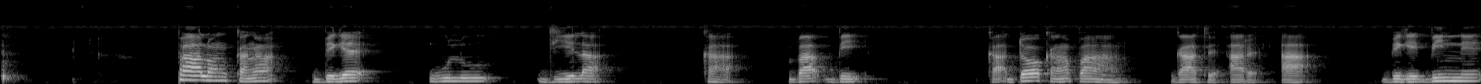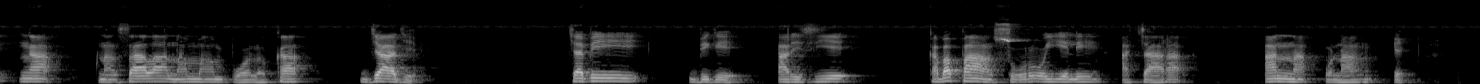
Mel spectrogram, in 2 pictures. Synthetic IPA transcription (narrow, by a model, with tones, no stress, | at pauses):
paː˦lɔ˦ŋka˨ŋa˦ | bɪ˨ɡe˦ | wu˦lu˦ | di˨e˦la˦ | ka˨ | ba˦bɪ˦ | ka̰˨dɔː˦ka˨ŋa˦pa˦a˨ | ɡaː˨tɪ˨ʔa˨ɾɪ̰˨a̰˨ | bɪ˨ɡe˨bi˦nːe˦ŋa˦ | na˨nsaː˦la˦na˨˦ma˦nbʊ˨ɔ˨lɔ˨ka˦ | d͡ʒa˦˨d͡ʒɪ˨ | t͡ʃɛ˦bɪː˦ | bi˨ɡe˨ | a˨ɾɪ˨zi˦e˦ | ka˨ba˦paː˦˨nsʊ˨ɾʊ˦je˦lɪ˦a˨t͡ʃaː˨ɾa̰˦ | a˦nːa˨ʊ˨na˨˦ŋɪ˨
